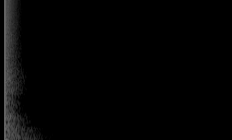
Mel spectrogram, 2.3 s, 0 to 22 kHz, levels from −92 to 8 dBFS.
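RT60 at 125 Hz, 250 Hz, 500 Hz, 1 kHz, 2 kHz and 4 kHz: 0.75, 0.65, 0.45, 0.35, 0.35, 0.30 seconds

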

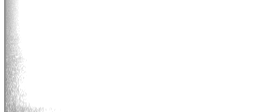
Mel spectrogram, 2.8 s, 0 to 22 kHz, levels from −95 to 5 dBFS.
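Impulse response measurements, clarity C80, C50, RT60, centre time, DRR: 21.5 dB, 16.0 dB, 0.35 s, 5 ms, 7.0 dB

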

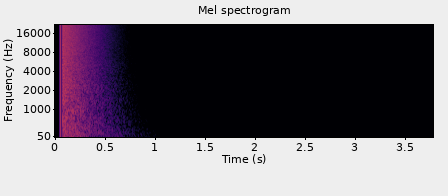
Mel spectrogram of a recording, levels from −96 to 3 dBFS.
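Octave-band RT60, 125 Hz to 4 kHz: 1.2, 1.1, 1.1, 1.0, 0.95, 0.90 seconds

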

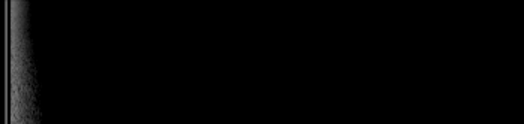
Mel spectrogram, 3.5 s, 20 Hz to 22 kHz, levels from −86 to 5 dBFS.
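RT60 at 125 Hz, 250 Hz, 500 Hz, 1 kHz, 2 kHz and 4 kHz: 0.35, 0.30, 0.30, 0.30, 0.25, 0.20 seconds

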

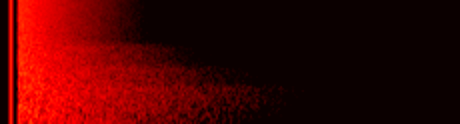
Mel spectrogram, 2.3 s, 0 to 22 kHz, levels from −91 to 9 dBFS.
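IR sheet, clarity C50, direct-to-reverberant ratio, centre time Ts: −7.0 dB, −11.0 dB, 148 ms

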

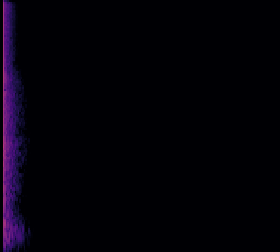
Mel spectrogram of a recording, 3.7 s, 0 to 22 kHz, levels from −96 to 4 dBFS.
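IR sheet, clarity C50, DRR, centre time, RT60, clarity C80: 12.5 dB, −0.5 dB, 11 ms, 0.50 s, 16.0 dB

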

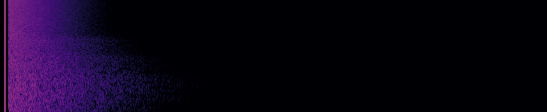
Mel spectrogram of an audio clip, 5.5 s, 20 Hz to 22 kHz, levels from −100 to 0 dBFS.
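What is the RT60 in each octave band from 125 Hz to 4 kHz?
2.7, 2.6, 2.7, 2.9, 2.5, 2.1 seconds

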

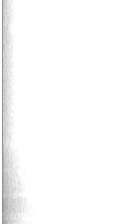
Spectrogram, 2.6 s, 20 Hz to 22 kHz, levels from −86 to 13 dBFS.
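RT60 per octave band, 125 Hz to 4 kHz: 1.0, 1.0, 1.1, 1.1, 1.1, 1.2 seconds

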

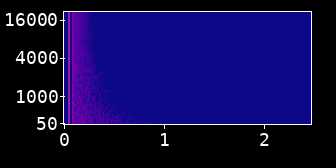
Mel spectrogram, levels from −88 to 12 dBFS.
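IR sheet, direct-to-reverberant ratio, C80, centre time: 7.0 dB, 12.0 dB, 14 ms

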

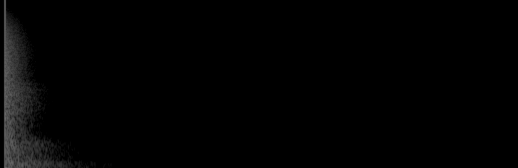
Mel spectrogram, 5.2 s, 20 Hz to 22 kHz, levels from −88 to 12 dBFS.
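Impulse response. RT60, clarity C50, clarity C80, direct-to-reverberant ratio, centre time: 0.95 s, 3.5 dB, 7.0 dB, −5.0 dB, 43 ms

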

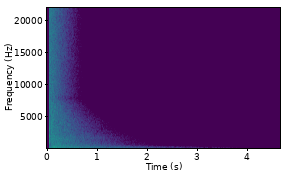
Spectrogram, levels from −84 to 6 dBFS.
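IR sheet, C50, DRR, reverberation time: 0.0 dB, −5.0 dB, 2.8 s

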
